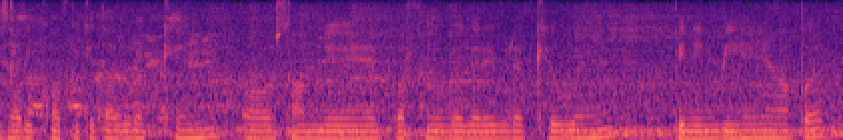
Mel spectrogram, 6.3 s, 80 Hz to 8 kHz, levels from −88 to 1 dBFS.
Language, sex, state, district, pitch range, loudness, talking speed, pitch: Hindi, male, Uttar Pradesh, Hamirpur, 140-145 Hz, -29 LUFS, 180 wpm, 140 Hz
